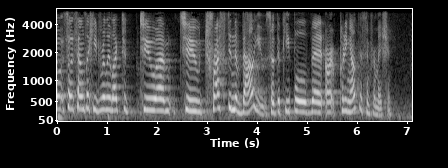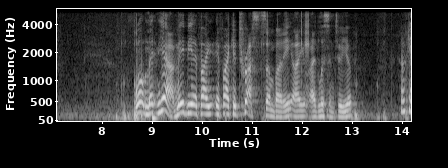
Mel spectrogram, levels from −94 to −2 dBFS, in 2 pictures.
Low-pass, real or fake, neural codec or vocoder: 5.4 kHz; real; none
